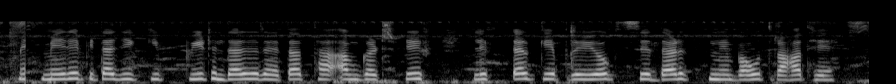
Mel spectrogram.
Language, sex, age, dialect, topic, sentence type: Hindi, female, 18-24, Awadhi Bundeli, agriculture, statement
